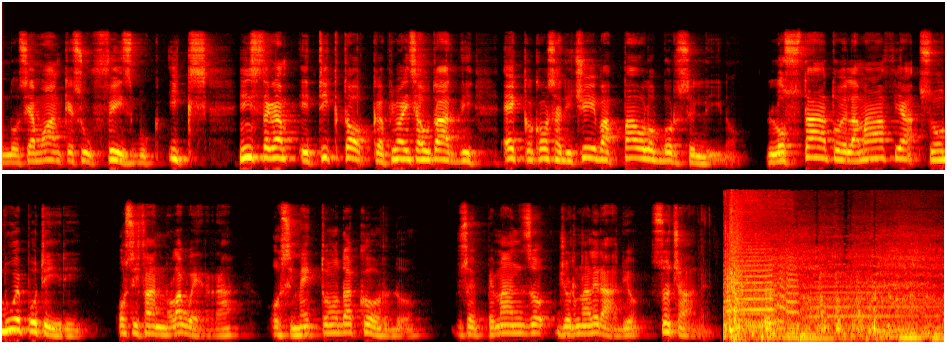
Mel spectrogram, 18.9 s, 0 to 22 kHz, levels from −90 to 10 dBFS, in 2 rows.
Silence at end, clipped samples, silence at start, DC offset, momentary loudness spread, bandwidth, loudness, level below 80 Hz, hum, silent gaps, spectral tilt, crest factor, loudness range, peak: 0 s; under 0.1%; 0 s; under 0.1%; 11 LU; 15.5 kHz; -23 LUFS; -40 dBFS; none; none; -4.5 dB/octave; 20 dB; 5 LU; -4 dBFS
